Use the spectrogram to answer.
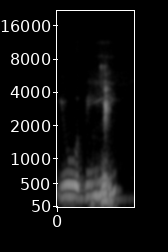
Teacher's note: Sisi lidah menyentuh geraham atas.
